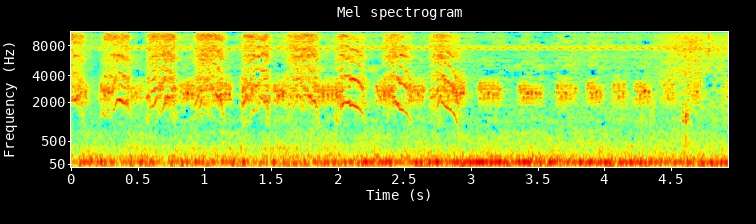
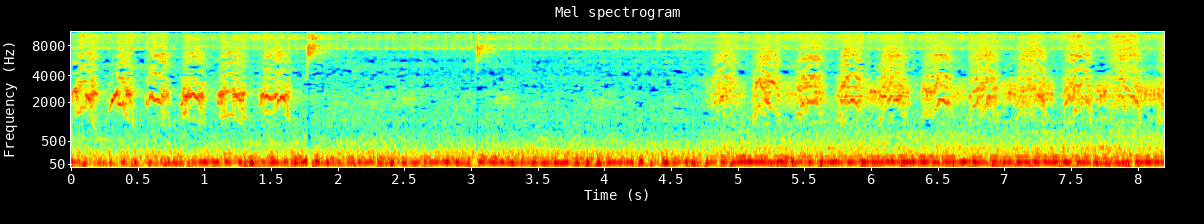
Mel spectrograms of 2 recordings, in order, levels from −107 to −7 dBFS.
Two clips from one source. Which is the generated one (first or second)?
second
